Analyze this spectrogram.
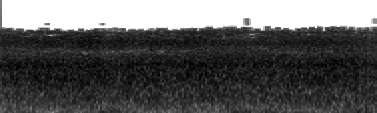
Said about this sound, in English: It's a very windy day, so I'm not sure how much you'll be able to enjoy what I'm hearing. And it's also just started to rain.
